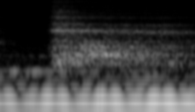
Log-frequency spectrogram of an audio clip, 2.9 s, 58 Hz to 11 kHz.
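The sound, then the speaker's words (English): An audible 'ha' breath exhaled during a meditation exercise: a long, breathy hiss that begins abruptly and continues steadily to the end over a constant low humming drone. “We will begin with 5 ha breaths. Breathe in, and when you breathe out, make a”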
